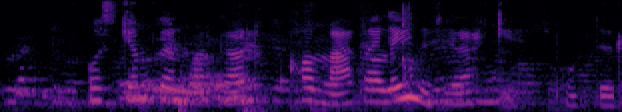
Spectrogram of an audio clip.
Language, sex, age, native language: Icelandic, female, 11, Icelandic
